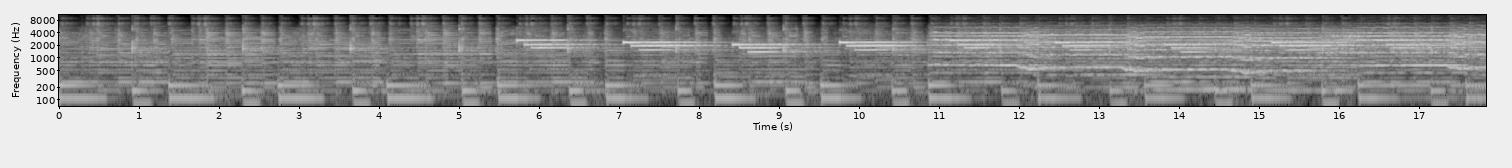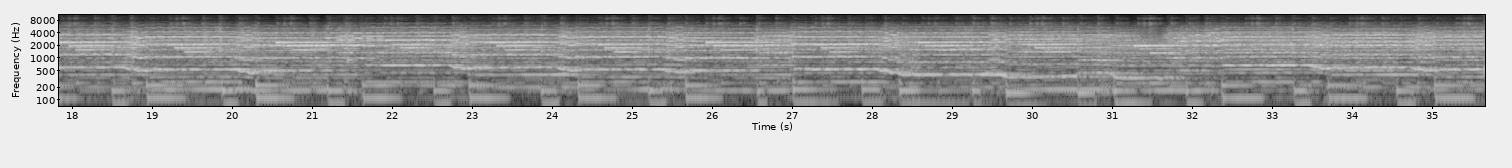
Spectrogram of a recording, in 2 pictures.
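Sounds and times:
sad guitar loop: 0.0 - 35.6.

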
